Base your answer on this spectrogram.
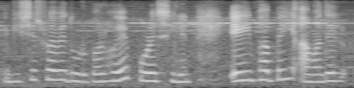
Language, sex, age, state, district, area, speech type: Bengali, female, 45-60, West Bengal, Purba Bardhaman, rural, spontaneous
